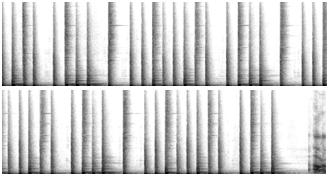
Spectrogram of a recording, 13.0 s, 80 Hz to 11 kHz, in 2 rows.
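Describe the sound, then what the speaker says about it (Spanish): Steady rhythmic pattern on a snare drum (tarola) in 4/4, a long run of sharp, evenly driven strikes grouped in repeating cells, loud and close, played alone without talk. "el patrón rítmico lo vamos a tocar en la tarola"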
